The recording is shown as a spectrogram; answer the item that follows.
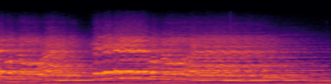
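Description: Choir singing a Christmas carol with orchestral accompaniment, the sung notes held with vibrato over a steady bass line; the music is loudest in the first half and eases off toward the end.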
